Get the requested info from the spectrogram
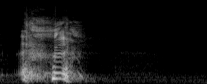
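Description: A man's short, breathy laugh with two quick pulses, lasting under a second, then room quiet.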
